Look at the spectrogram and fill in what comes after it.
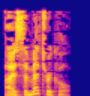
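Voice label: "isometrical", British English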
